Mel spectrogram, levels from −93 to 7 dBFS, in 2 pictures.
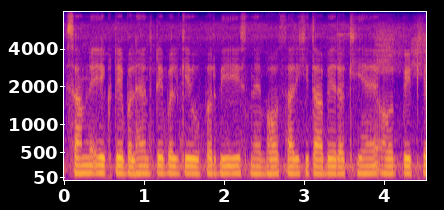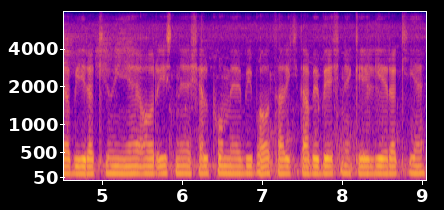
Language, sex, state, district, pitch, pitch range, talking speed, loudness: Hindi, male, Himachal Pradesh, Shimla, 130 Hz, 125-130 Hz, 230 wpm, -17 LUFS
